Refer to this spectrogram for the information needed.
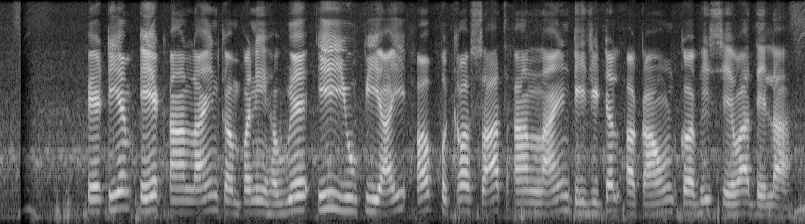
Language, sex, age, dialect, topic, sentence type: Bhojpuri, male, 25-30, Western, banking, statement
